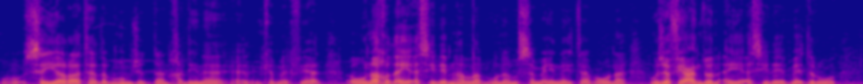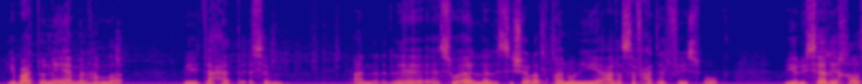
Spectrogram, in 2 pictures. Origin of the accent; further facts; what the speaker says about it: Syria; now in Turkey; يعني هلا أنا بقدر أطلع دفتر عائلة تركي؟ ما بقدر كسوري.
